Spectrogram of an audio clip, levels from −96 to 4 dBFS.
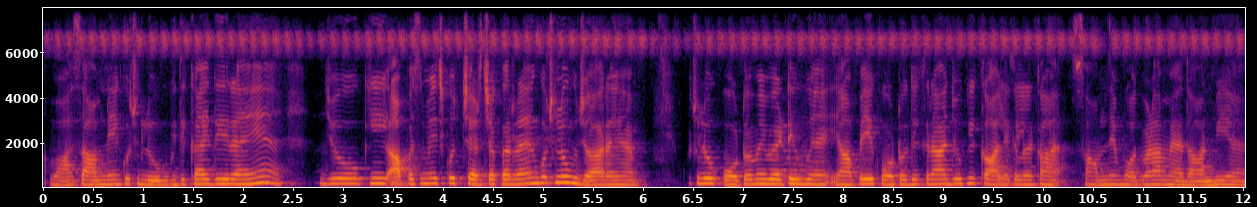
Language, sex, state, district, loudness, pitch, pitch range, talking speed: Hindi, female, Chhattisgarh, Bastar, -28 LUFS, 210 Hz, 190-225 Hz, 250 wpm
